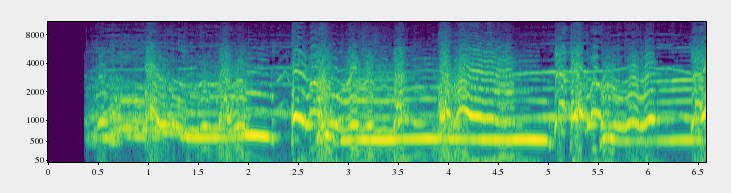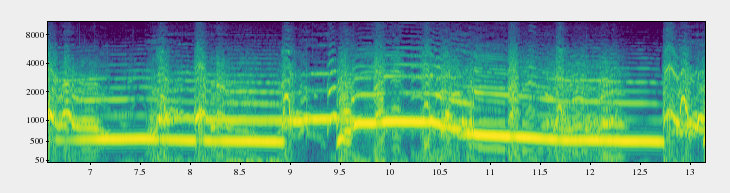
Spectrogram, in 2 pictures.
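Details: {'caption': 'Several dogs howling together in long, overlapping wails. Some voices hold level, others slide slowly downward, with rising and falling voices crossing throughout and short sharp yips breaking in between.'}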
